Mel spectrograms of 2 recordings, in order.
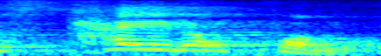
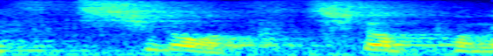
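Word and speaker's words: Styrofoam: 그래서 원래는 요게 보면 이제 스타이렌하고 폼하고 스티로폼 또는 스타이로폼, 이게 스티로폼 이렇게 해야 되는데 옛날에 일본식 발음이 스티로폼 해갖고 여러분들도 가끔씩 이제 보면 이제 스티로폼이란 말 많이 들어봤죠, 그죠?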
